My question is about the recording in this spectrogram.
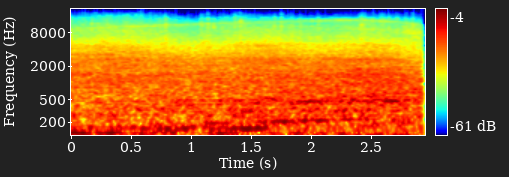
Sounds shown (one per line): bus
motorcycle engine accelerating
bus engine accelerating
motorcycle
